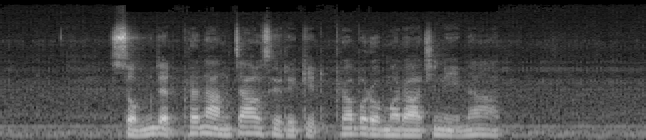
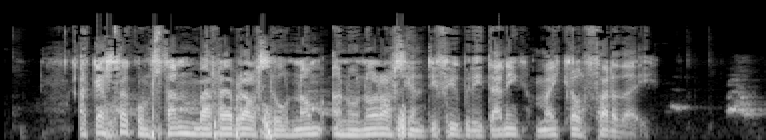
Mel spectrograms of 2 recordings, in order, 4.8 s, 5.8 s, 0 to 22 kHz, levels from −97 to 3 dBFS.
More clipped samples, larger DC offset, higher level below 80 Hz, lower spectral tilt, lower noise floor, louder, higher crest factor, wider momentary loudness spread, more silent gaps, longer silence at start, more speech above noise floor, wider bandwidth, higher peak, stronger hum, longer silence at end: neither; neither; second, -60 dBFS vs -36 dBFS; about the same, -4 dB/octave vs -4 dB/octave; first, -47 dBFS vs -36 dBFS; second, -25 LUFS vs -12 LUFS; first, 22 dB vs 14 dB; about the same, 17 LU vs 16 LU; neither; second, 0 s vs 0.4 s; about the same, 21 dB vs 22 dB; first, 18.5 kHz vs 11.5 kHz; second, -6 dBFS vs 0 dBFS; neither; about the same, 0 s vs 0.1 s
